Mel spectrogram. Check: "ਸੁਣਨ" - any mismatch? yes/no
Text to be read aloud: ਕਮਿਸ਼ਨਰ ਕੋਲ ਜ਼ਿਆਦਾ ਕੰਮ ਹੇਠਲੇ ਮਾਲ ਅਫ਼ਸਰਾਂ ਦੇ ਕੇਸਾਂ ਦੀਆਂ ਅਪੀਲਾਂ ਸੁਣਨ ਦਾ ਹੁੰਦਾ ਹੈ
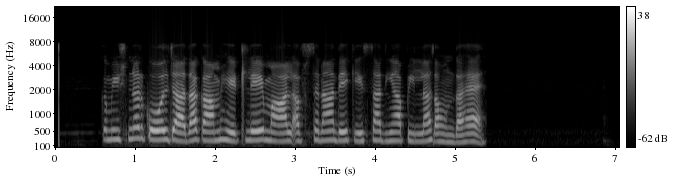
yes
